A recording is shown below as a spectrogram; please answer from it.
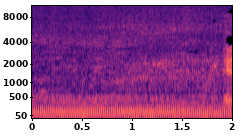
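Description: Lamborghini Huracán's V10 engine idling steadily, an even, unchanging low hum.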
